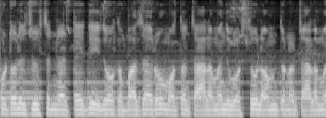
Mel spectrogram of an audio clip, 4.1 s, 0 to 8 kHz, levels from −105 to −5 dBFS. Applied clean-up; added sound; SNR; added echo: neural mask model RNNoise.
